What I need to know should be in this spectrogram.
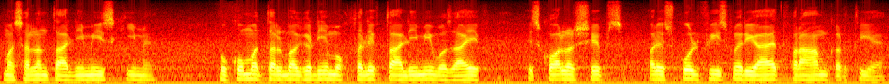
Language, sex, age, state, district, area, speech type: Urdu, male, 30-45, Delhi, New Delhi, urban, spontaneous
